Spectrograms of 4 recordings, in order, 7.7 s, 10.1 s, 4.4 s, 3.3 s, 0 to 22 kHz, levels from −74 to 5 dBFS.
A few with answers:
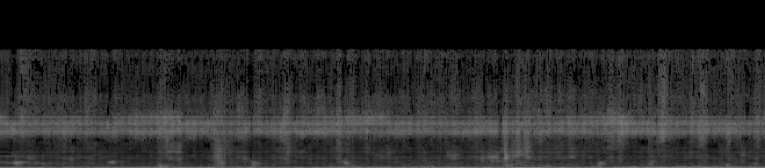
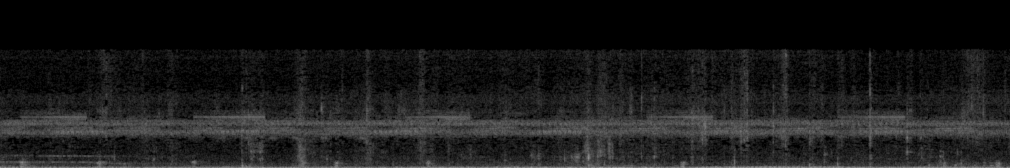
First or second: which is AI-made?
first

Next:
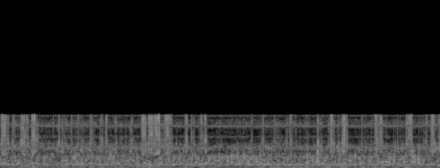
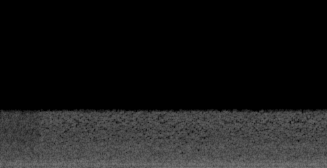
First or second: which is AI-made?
first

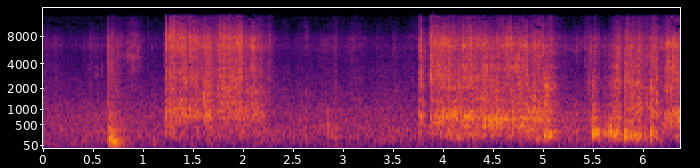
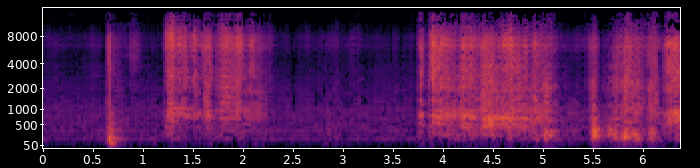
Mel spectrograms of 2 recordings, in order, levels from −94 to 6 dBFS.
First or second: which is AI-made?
second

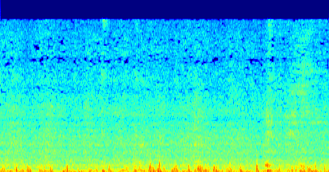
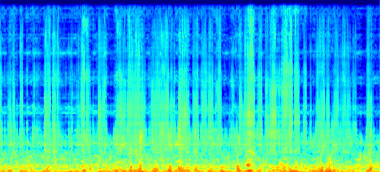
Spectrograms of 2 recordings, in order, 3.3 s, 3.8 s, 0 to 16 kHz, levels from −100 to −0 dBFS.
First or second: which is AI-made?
second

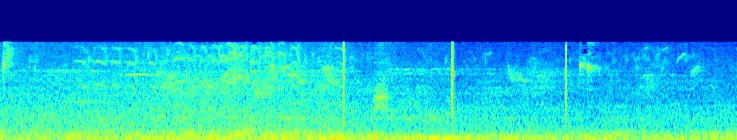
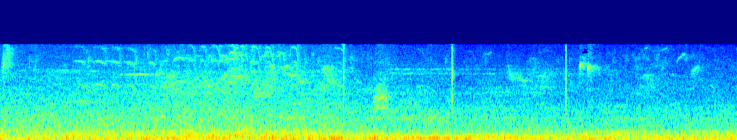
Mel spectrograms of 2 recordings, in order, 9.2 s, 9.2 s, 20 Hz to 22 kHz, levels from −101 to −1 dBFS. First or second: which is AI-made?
first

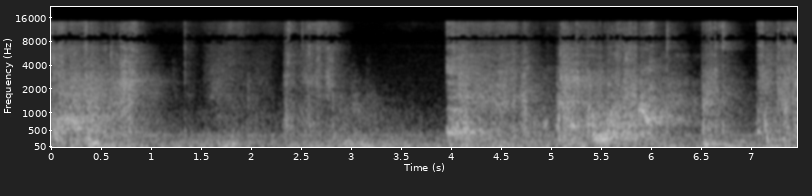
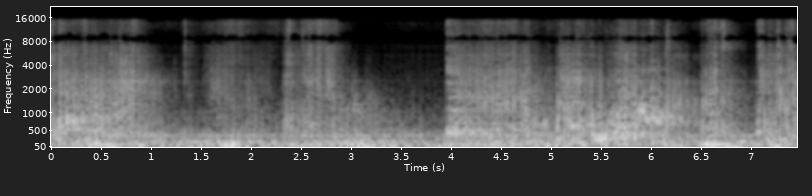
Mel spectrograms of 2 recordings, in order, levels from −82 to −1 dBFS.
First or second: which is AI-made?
second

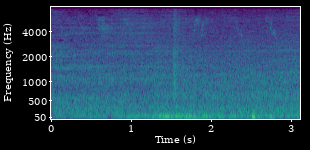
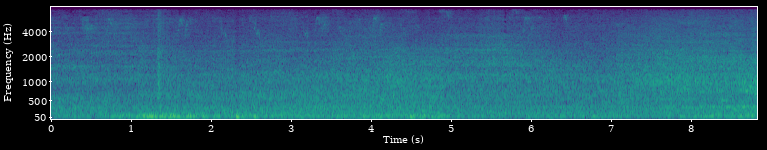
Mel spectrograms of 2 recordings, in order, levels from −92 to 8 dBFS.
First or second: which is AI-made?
second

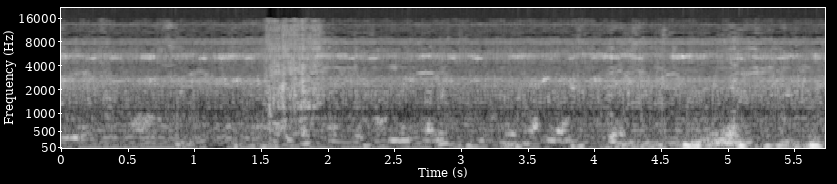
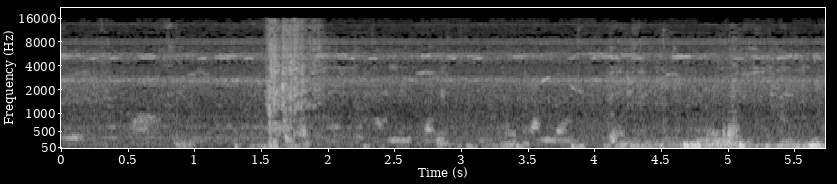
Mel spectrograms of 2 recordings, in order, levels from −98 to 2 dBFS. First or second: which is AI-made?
first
